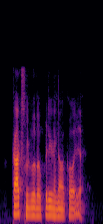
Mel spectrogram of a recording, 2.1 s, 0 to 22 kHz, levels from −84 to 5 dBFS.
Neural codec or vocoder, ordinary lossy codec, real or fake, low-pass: codec, 16 kHz, 1 kbps, FreqCodec, larger model; none; fake; 7.2 kHz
